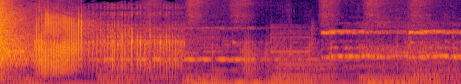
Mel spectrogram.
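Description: A sputtering fart sound effect in the first second, over jingle music.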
